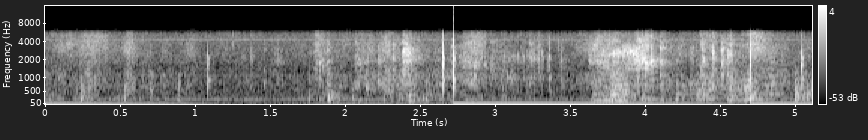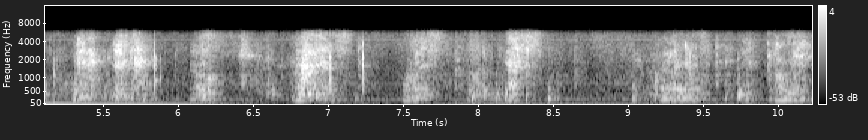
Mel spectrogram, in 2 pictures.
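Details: Several pet dogs play fighting, quieter growls building into rapid yips and snarls after a few seconds, with scuffling noise in a small room.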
